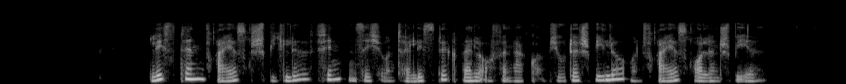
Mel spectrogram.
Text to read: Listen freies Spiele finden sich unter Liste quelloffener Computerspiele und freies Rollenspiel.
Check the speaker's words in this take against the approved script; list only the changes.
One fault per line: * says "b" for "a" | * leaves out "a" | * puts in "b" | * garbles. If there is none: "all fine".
all fine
